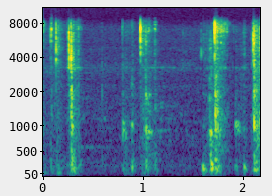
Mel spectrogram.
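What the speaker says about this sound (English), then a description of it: "we type" Keys tapped on a computer keyboard to enter a command, in quick irregular bursts of crisp, close clicks with brief pauses between them, quiet and alone.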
